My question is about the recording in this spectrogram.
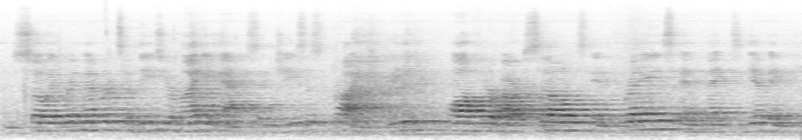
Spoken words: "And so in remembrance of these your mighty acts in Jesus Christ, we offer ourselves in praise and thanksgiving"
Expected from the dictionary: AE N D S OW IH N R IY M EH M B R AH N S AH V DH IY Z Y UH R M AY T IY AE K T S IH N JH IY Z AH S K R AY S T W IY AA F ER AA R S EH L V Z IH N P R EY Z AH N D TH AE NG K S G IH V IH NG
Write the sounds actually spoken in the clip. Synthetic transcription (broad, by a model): S OW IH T R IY M EH M B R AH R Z AH V DH IY Z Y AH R M AY T IY AE K T S IH N JH IY Z AH S K R AY S T W IY AA F ER AA R S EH L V Z IH N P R EY Z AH N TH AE NG K S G IH V IH NG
